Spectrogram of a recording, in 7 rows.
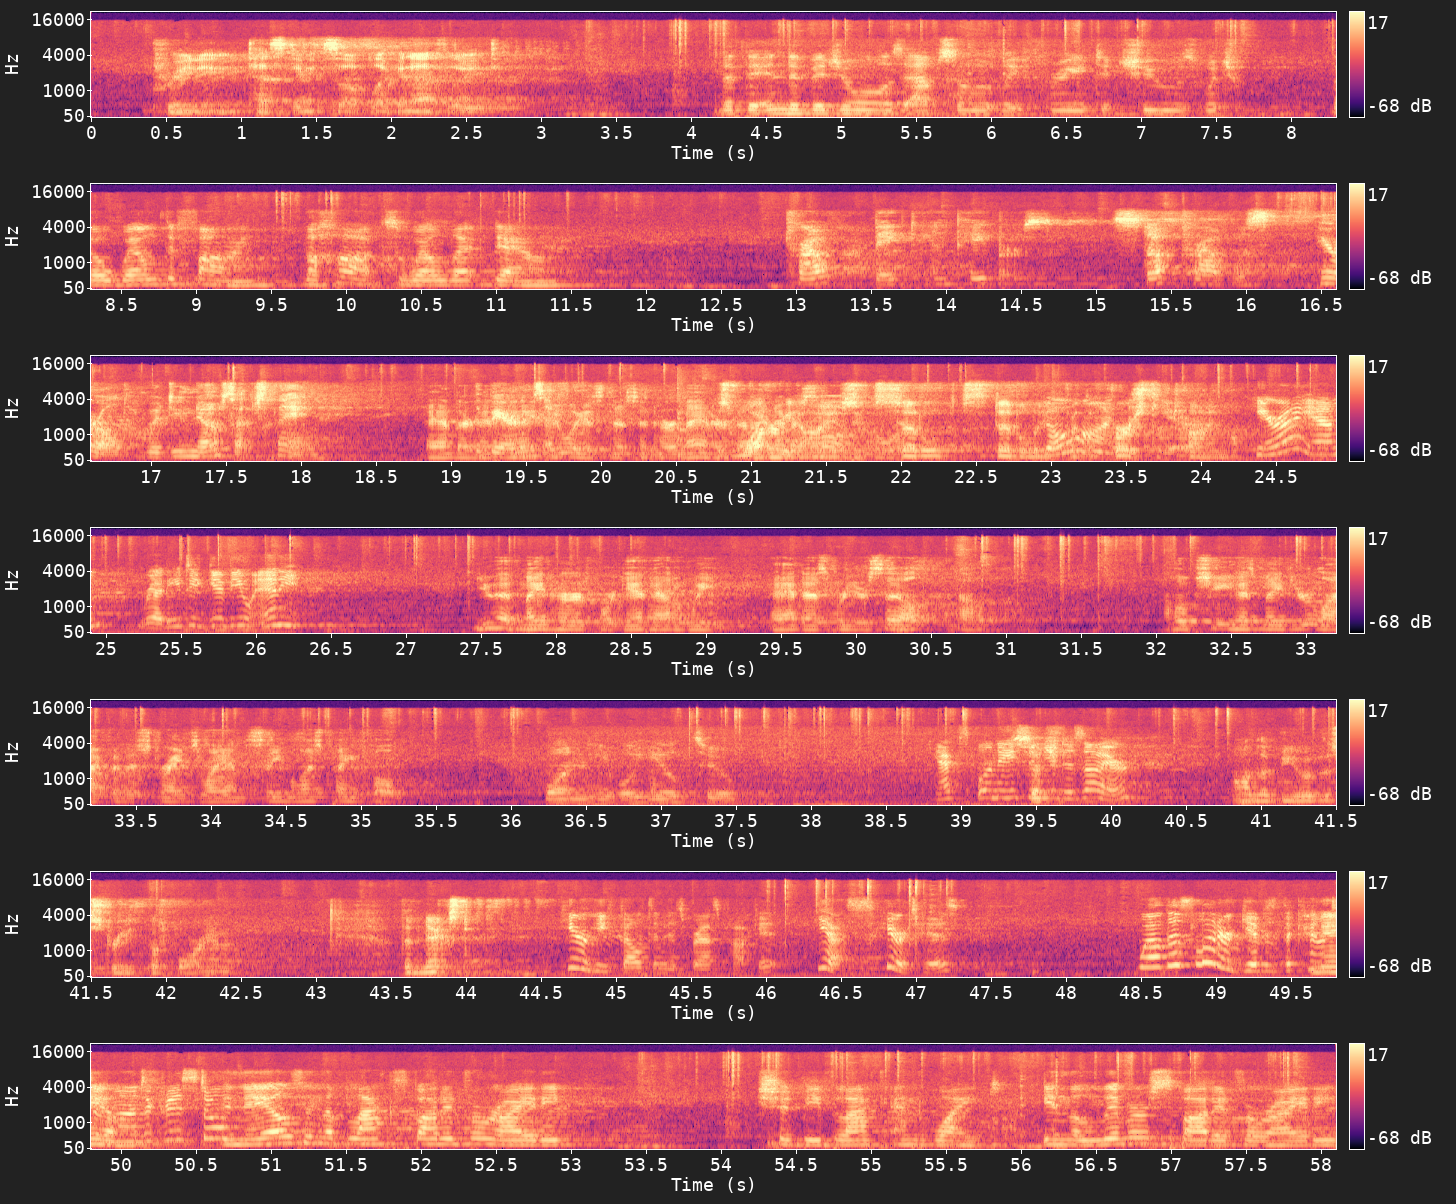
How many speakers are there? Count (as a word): eight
